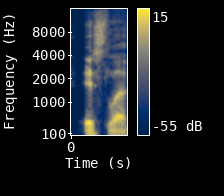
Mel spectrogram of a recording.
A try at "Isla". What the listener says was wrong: I think it's Isla. You pronounce the S, which I don't. Isla.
